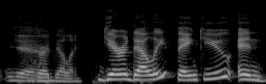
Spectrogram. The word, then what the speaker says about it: Ghirardelli: I should know how to say this but Gerald Deli Ghirardelli yeah Ghirardelli thank you and D baker's chocolate what's the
